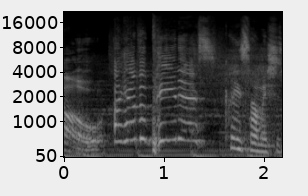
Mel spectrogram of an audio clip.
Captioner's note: high-pitched voice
